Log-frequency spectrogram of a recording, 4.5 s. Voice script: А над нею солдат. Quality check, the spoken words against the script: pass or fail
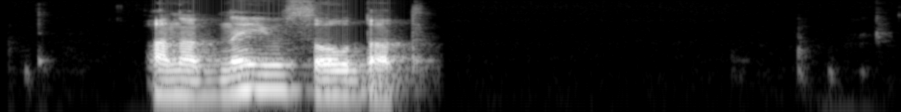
pass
